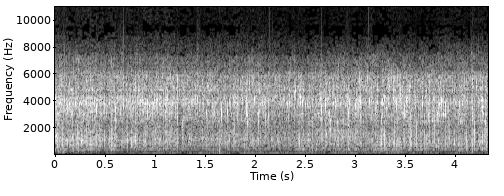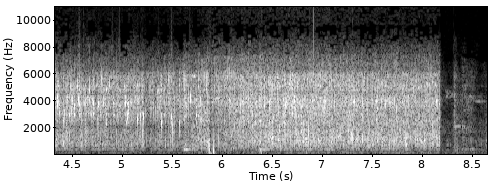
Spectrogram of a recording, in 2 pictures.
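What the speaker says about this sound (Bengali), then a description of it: "এখন গরম তেলের মধ্যে পেঁয়াজগুলো দিয়ে পেঁয়াজগুলো ভেজে নেব।" Sliced onions fry in hot oil in a kadai during village-style home cooking, a loud, dense, continuous sizzle that runs unbroken for about eight seconds before cutting off abruptly.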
